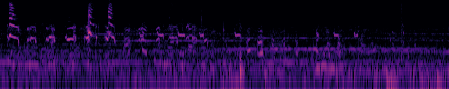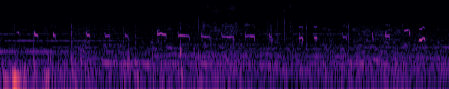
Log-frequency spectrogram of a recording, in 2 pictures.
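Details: Female German Shepherd puppy practising her singing: rapid series of short, high, wavering whines and yips, some sliding up or down, loudest near the start, over a steady humming background tone throughout.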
